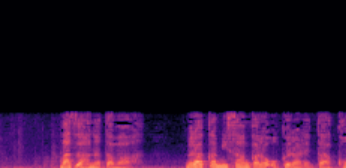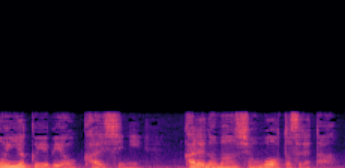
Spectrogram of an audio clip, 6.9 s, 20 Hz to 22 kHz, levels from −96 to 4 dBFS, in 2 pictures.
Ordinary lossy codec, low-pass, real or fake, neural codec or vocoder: none; 7.2 kHz; real; none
